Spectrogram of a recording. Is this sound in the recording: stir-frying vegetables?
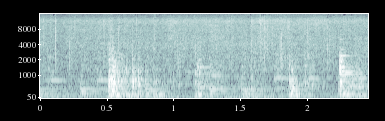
yes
